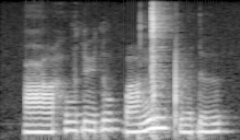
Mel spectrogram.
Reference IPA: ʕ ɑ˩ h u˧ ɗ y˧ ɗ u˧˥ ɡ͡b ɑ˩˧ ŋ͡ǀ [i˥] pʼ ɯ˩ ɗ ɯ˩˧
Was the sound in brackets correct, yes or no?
yes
